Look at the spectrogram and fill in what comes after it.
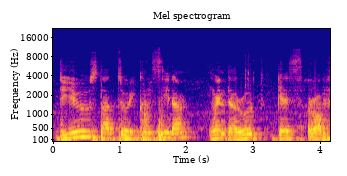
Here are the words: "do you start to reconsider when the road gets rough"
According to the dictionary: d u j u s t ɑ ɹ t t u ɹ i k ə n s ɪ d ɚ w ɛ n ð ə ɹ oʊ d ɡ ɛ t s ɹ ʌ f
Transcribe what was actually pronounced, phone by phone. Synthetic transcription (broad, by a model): d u j u s t ɑ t t u ɹ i k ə n s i d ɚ w ɛ n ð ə ɹ oʊ d ɡ ɛ t s ɹ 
